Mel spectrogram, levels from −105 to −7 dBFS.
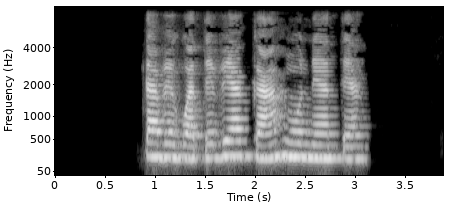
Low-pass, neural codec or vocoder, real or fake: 7.2 kHz; none; real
